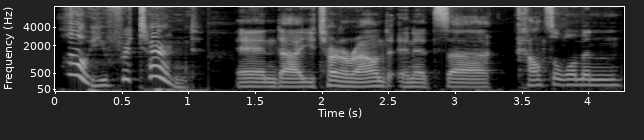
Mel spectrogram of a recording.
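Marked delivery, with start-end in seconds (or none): 0.1-1.0 soft, gentle, very high voice. Voicing a councilwoman who speaks from behind the returning group: soft voice. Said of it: "a soft voice behind you".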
